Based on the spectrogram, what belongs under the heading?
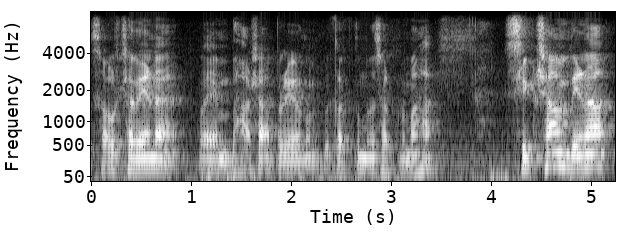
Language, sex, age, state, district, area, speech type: Sanskrit, male, 60+, Tamil Nadu, Thanjavur, urban, spontaneous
